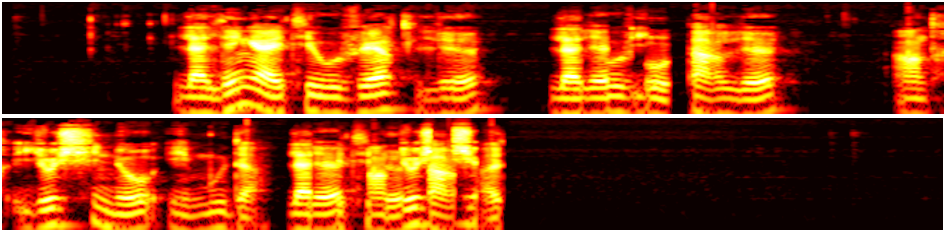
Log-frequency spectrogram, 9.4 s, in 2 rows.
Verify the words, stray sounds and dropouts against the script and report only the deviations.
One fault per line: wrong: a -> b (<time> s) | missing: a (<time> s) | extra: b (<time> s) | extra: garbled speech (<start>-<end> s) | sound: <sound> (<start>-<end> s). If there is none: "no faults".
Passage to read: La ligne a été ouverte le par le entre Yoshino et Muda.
extra: garbled speech (2.7-3.3 s)
extra: garbled speech (6.1-7.2 s)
